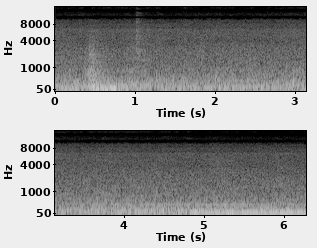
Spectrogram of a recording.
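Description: Faint hallway background with a light click about half a second in. About five seconds in, a low steady hum with a faint steady tone starts up: elevator hoist machinery beginning to run as the called car comes.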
